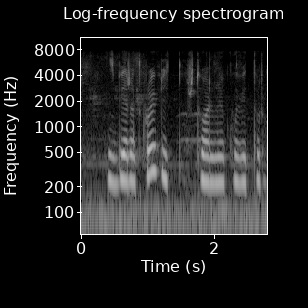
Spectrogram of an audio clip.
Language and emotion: Russian, neutral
